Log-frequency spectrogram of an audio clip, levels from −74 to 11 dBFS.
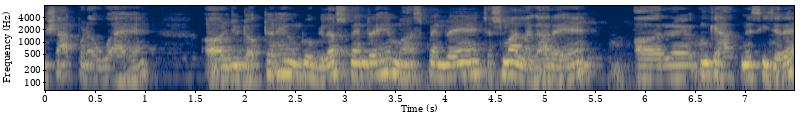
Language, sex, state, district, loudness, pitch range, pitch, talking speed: Hindi, male, Uttar Pradesh, Muzaffarnagar, -15 LUFS, 135-160 Hz, 150 Hz, 215 wpm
